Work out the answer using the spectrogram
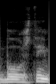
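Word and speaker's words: Burstin: Poi recentemente studi molto importanti sono questi di Sonnensker e anche questi di Burstyn, si pronuncia Burstyn perché è italiano, che insegna a Torino, L'invenzione del sans-culotte, un testo scritto in francese, e altri testi che ha scritto Burstyn.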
